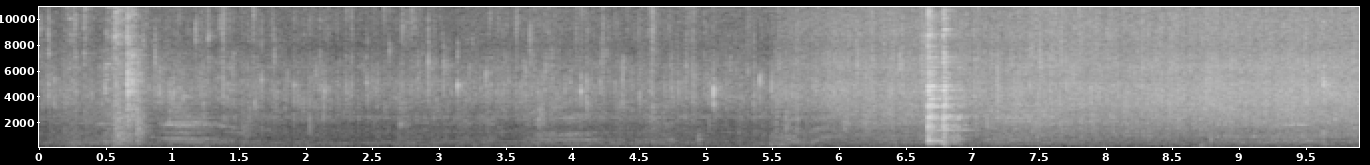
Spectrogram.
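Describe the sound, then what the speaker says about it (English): Vegetables fry in butter in a pan while being stirred, a steady soft sizzle running throughout with a few brief clinks of a utensil against the pan, close by and without talk. "You gotta stir that because we don't want it burned on the bottom."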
